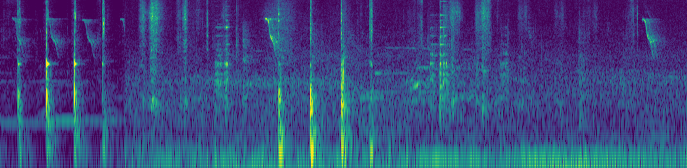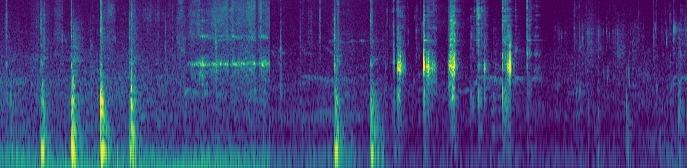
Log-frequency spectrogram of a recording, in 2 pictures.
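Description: Scattered clicks and scrapes as seasonings are added to a stone mortar, over a low steady rumble. Near the end comes a quick run of sharp knocks from a wooden pestle pounding chili in the stone mortar.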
